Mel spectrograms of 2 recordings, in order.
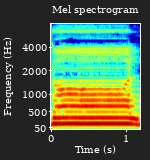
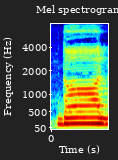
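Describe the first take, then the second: First: "দল" stretched on a level note; long madd. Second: "দল" held briefly on a level note; shorter hold. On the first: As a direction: hold the vowel of "দল" long before closing on the l. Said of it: "বড় মাদ". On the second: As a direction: chant "দল" with a moderately long vowel. First take before madd is pointed out. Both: Shown as a demonstration.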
